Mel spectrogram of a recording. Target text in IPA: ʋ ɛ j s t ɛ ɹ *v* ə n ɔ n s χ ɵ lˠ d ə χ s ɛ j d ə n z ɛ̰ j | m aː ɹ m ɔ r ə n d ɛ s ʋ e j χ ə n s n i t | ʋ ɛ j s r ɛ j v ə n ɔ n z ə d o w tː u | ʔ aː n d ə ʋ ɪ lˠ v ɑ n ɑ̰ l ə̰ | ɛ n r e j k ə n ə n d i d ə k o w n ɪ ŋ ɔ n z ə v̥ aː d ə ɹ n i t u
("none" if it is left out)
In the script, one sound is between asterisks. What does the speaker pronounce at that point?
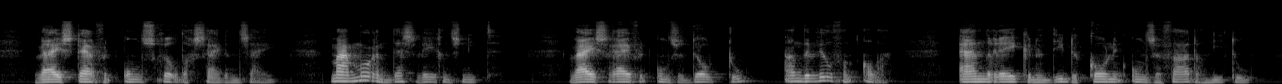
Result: v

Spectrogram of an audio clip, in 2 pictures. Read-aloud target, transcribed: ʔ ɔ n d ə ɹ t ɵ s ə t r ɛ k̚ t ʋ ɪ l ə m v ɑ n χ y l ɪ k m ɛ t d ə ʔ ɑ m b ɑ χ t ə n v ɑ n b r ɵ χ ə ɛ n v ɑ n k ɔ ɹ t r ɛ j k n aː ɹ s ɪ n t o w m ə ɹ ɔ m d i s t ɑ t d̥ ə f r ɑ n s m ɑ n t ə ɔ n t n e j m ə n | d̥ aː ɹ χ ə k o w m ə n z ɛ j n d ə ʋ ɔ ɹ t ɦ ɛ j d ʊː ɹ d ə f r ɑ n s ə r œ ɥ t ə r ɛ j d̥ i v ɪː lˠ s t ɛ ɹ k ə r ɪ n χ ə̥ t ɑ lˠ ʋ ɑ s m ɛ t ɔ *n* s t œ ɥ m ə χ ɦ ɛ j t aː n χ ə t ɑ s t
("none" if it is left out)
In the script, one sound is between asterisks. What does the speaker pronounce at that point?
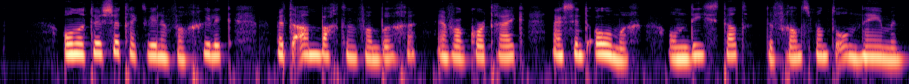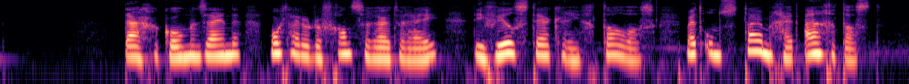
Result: n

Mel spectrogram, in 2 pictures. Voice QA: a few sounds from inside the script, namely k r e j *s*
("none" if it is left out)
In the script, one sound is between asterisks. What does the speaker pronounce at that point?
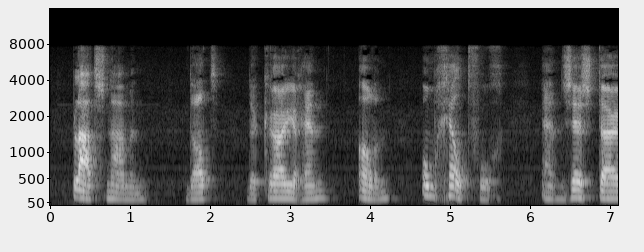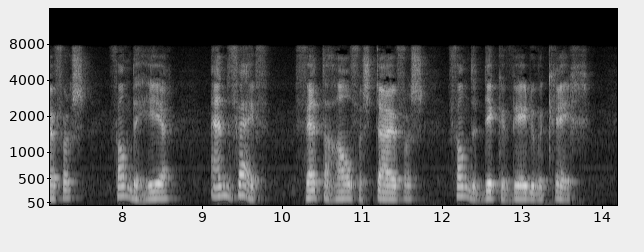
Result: χ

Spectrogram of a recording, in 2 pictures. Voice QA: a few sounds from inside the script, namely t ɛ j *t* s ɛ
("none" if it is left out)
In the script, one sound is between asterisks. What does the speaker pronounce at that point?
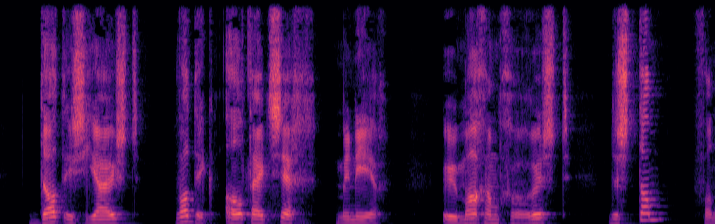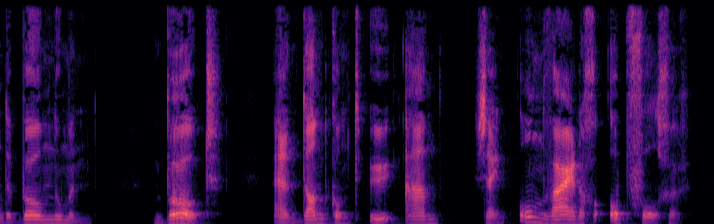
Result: t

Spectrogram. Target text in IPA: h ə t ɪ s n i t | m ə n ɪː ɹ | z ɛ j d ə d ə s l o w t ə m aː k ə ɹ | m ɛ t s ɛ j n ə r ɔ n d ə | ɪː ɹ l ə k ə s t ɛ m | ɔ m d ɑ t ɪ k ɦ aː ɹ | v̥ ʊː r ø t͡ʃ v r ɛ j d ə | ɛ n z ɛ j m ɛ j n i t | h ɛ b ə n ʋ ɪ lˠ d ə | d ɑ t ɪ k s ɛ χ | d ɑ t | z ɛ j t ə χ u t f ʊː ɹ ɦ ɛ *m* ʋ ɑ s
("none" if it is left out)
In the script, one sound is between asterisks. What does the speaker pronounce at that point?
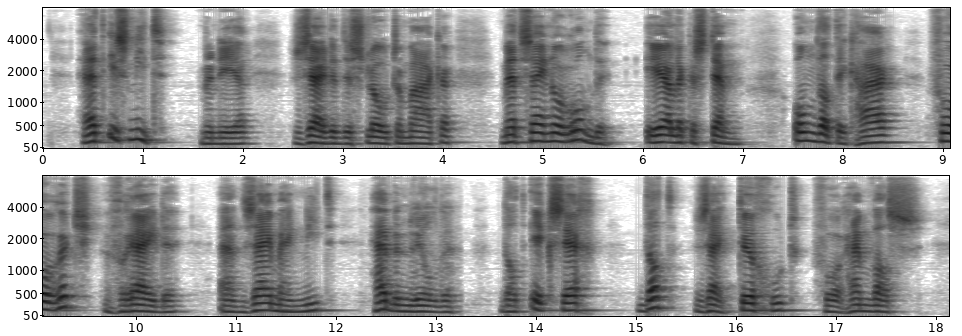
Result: m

